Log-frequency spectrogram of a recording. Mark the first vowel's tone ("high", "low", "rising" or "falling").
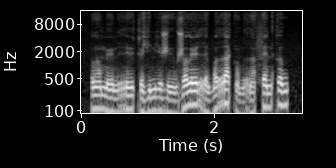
low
